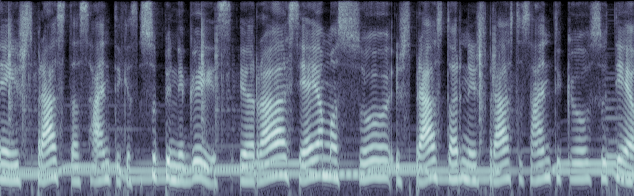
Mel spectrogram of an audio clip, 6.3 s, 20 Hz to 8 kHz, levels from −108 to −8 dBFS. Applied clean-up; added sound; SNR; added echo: none; Coin (dropping); 20 dB; none.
